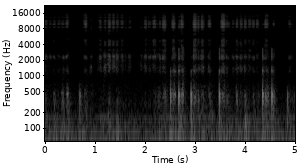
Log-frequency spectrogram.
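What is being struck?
Paper sheet scratched by a graphite pencil.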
